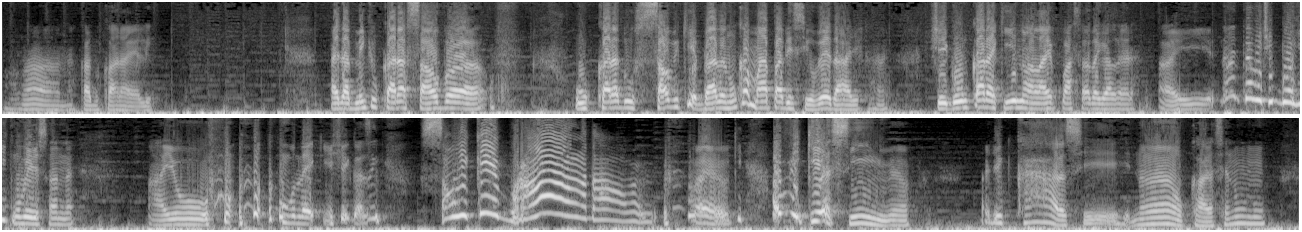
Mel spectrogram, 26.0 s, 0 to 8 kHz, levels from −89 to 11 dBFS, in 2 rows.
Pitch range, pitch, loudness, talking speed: 125-190 Hz, 155 Hz, -10 LUFS, 135 wpm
